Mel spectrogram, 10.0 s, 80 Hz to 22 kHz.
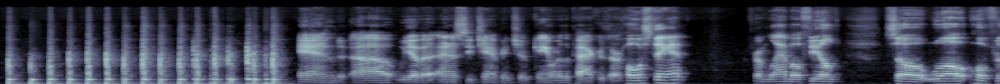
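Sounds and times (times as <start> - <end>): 
knuckles knocking on a wooden surface: 0.0 - 3.0
speech: 3.3 - 7.0, 7.6 - 9.9.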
